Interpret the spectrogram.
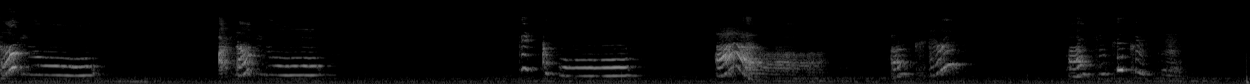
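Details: Three-and-a-half-year-old male African grey kept as a pet, imitating speech such as "I love you". Six separate rasping, speech-like utterances with rich harmonics, some smooth and some breathier, spaced a second or two apart in a quiet room.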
